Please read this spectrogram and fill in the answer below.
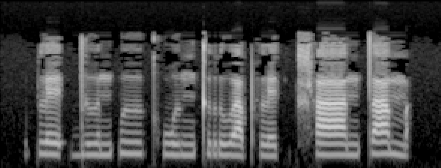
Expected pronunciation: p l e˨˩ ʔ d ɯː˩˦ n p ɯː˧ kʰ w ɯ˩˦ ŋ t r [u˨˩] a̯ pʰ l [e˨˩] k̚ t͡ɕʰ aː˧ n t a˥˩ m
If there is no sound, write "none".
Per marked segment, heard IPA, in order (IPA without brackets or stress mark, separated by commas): u˨˩, e˨˩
